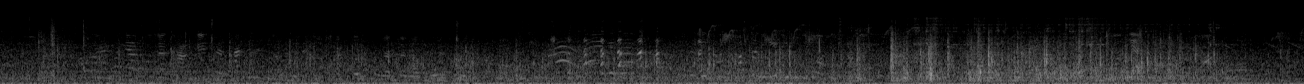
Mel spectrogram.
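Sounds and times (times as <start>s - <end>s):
outdoor background noise: 0.0s - 13.0s
birds chirping: 7.0s - 9.4s, 11.0s - 13.0s.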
